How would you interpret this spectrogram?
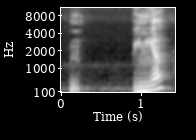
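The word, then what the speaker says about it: pnoea: जिससे हम बोलते हैं पी एन ओ आई ए इसको प्रोनाउंस करेंगे पीनिया तो पीनिया का मतलब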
